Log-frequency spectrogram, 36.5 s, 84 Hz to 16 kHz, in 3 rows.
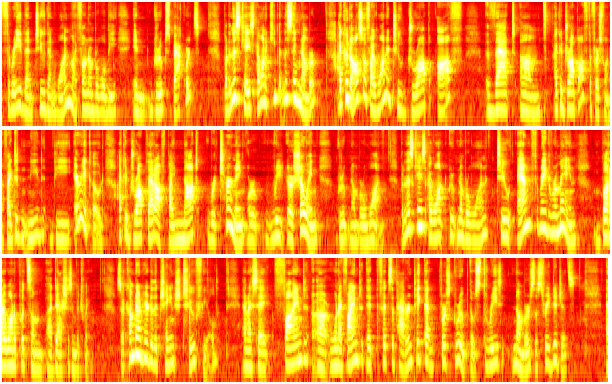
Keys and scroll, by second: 26.7 alt+z.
